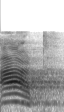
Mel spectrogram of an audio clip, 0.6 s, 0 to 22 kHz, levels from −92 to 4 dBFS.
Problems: none marked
